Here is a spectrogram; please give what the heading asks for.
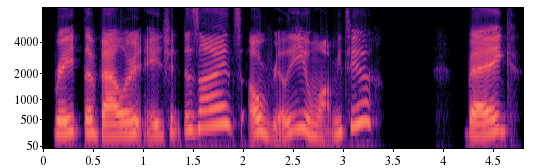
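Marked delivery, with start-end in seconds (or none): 4.2-4.7 "Beg" with a long E-like vowel; accented "bag". Real, not acted. Streamer reading a word she says badly, accented vowel. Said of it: "I say it with an E".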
